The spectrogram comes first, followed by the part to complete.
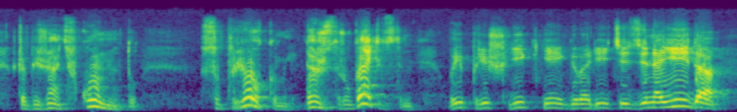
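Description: A woman's voice: fairly low pitch, a little mellow, slightly rough. An actress playing a scheming, sugary middle-aged society mother in a classic radio play, cajoling and declaiming theatrically. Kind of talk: classic Russian literary radio play acting.

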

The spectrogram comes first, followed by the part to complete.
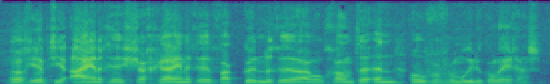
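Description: Senior doctor and mentor, radio drama: low-pitched, brusque, teasing, middle-aged. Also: male voice, unhurried, darkish tone. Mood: blunt, wry. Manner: brusque, wry, bossy. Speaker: actor. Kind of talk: 1980s Dutch radio drama acting.

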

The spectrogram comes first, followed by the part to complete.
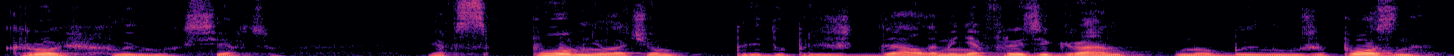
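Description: An earnest, brooding romantic adventurer in an audio drama. His husky, mellow voice takes its time, pausing dramatically as he narrates and speaks. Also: mid-range voice, expressive. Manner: dramatic, measured, with pauses. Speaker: actor and narrator.

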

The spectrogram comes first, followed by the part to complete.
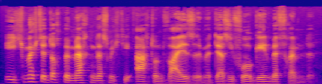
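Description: A man's voice: low voice, big pitch swings, normal speed, sharp tone, exaggerated voice. A man playing a skeptical radio play director, formal, critical and precise, in scripted 1960s radio dialogue.

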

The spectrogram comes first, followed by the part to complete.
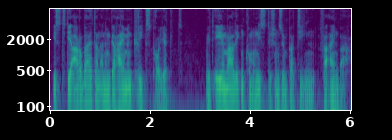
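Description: A radio-play announcer. His voice is very low and husky. He reads scripted titles gravely. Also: normal speed. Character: grave male announcer of documentary scene titles. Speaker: narrator. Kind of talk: scripted radio drama narration.

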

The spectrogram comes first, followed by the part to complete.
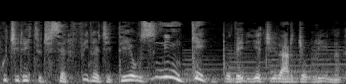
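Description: Anguished, remorseful spirit of a man, lively pitch. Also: brisk. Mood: grave guilt. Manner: declamatory, impassioned, solemn. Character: anguished repentant male spirit, tormented murderer. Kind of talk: radio drama acting. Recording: dull lo-fi, music behind.

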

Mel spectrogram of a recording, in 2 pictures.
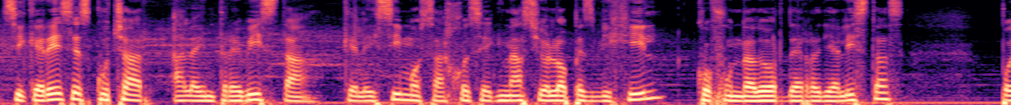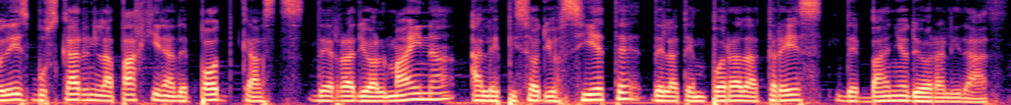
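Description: A man's voice: mid-range voice, moderate pace, mellow, no echo. A man hosting a radio show, presenting a scripted introduction. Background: faint music.

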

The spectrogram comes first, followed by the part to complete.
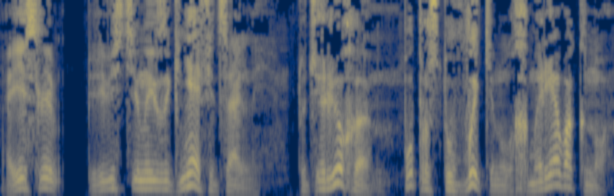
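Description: A man's voice: mid-range voice, very animated, moderate pace, darkish tone, husky, no room sound, clean studio sound. A man narrating a story for a radio play in a dramatic, wry, colloquial way. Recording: music bed behind the voice.

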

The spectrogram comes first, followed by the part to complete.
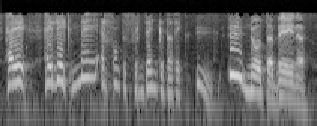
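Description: An actor playing a proud, sardonic French count in an old-fashioned Dutch radio drama, speaking with ornate, ironic politeness. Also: male voice, on the high side, wildly swooping pitch, moderate pace, husky, narrow, tinny audio, exaggerated voice. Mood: urbane, exasperated.

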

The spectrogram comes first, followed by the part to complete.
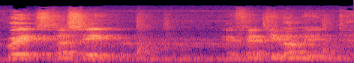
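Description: An actor playing a weary, formal army captain in a literary stage drama, with a theatrical, deliberate, musing delivery. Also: male voice, medium pitch, sing-song. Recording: echoey theatre, distant mic, noisy.

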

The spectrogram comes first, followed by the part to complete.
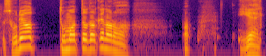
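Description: An actor playing an earnest, easily flustered young junior travel agent in a Japanese audio drama, polite and prone to stammering. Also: male voice, high-pitched, big pitch swings, normal speed, a bit bright. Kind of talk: Japanese audio drama acting with intimate narration.

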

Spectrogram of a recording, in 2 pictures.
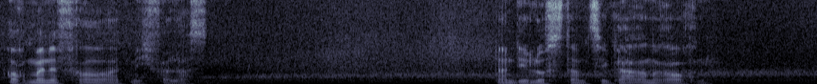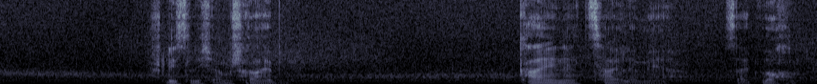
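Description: An actor playing a noble, weary exiled writer in a radio drama, melancholy and devoted, speaking gravely and with measured resignation. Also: male voice, extremely low pitch, steady tone. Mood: resigned, sad. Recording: clear background ambience noise.

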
